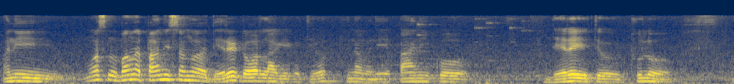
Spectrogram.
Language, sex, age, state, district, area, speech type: Nepali, male, 18-30, West Bengal, Darjeeling, rural, spontaneous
